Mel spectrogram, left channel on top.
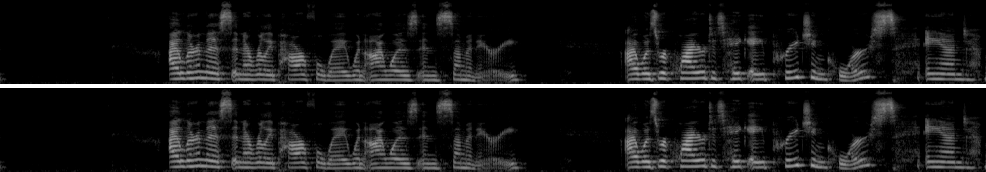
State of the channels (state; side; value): identical; both; correlation 1.00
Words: I learned this in a really powerful way when I was in seminary. I was required to take a preaching course, and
